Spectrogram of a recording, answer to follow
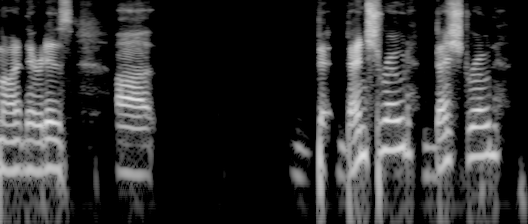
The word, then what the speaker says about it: Bensch: Bench Road. Can't pronounce that correctly, but it's BENSCH.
